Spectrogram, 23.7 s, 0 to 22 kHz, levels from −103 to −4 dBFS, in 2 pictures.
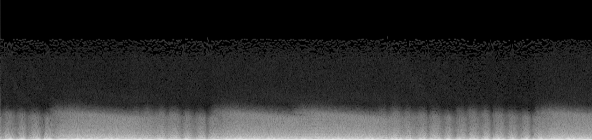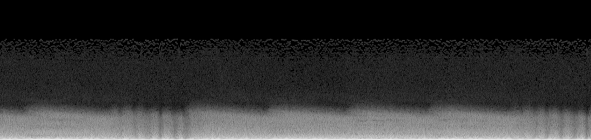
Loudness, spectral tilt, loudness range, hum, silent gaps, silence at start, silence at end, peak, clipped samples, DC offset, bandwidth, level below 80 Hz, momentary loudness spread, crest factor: -16 LUFS; -11 dB/octave; 2 LU; none; none; 0 s; 0 s; -2 dBFS; under 0.1%; under 0.1%; 4.6 kHz; -16 dBFS; 3 LU; 10 dB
